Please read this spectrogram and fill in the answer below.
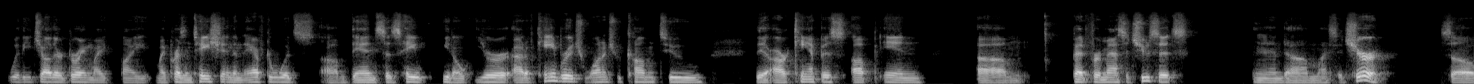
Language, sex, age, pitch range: English, male, 30-49, 95-115 Hz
